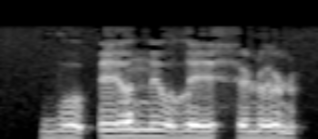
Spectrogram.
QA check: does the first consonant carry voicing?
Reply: yes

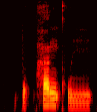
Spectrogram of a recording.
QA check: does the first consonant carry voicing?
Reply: no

